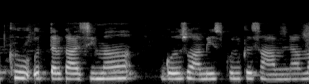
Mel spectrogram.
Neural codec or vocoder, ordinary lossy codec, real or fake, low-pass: none; none; real; 7.2 kHz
